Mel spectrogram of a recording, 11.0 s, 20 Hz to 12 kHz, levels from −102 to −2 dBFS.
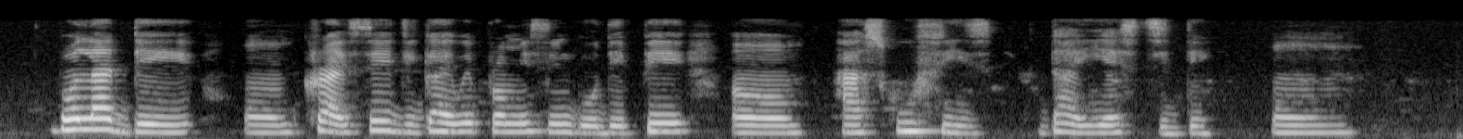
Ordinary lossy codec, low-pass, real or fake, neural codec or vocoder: AAC, 64 kbps; 7.2 kHz; real; none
